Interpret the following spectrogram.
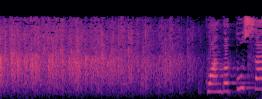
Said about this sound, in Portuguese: para quem eu peço um forte aplauso e que é parte da nossa equipe de apoio.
